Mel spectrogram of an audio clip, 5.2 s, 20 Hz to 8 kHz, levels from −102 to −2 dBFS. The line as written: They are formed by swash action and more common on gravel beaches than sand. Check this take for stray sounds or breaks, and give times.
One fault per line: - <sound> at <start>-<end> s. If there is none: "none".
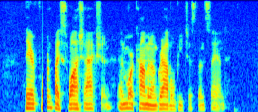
- dropout at 0.9-0.9 s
